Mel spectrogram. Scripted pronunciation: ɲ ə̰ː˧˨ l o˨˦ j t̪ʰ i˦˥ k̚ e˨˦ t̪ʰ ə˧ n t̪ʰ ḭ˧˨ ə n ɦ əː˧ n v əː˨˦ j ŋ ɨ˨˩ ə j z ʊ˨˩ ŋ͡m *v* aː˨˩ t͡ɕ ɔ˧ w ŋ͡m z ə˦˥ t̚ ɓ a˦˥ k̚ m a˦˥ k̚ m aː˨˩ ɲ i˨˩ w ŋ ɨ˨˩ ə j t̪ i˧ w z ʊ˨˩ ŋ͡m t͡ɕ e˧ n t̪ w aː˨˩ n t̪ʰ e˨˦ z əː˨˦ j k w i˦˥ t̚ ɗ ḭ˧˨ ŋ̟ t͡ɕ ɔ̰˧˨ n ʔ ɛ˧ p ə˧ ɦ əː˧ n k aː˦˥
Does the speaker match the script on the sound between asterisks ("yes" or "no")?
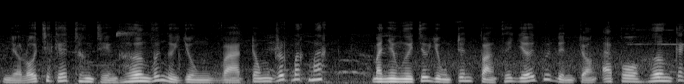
yes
